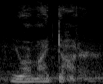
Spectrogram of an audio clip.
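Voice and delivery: breathy whisper to his daughter; a father whispering love to his child. Retold or imitated. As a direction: whisper it like a secret blessing. Tender words to his children.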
